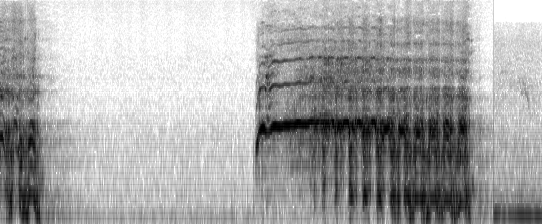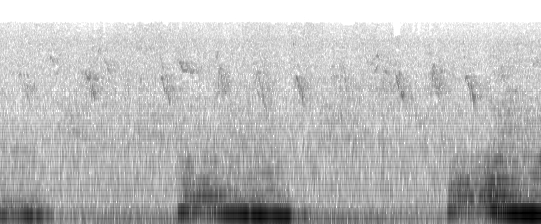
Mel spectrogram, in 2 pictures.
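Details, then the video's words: A horse gives one long, quavering whinny that starts high and shakes downward for about two seconds, followed by short bursts of low, rumbling grunts and nickers. "Farm Animal Sounds: Horse"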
